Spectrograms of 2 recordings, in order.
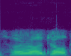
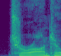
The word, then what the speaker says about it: Toronto: words, and I think they pronounce each syllable separately. Okay. Equals with no accent on either of them. Now, Montreal's French word was Mont Royal, so it's different. So Toronto, pronouncing that second T would be correct. No, I think, pronouncing it, yes, but all syllables equal Toronto.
